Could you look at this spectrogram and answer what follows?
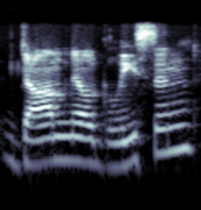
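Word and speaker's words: Domhnall Gleeson: uh I guess it's Domino Gleason is how you say his name he's been doing a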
